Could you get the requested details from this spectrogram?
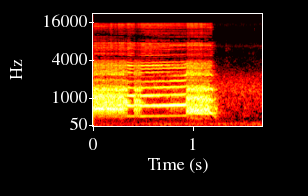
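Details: Six-month-old young Pelung rooster, a learner crower: the tail end of a crow, harsh and harmonic with a steadier tonal middle, cut off sharply after about 1.2 seconds, then quiet.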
